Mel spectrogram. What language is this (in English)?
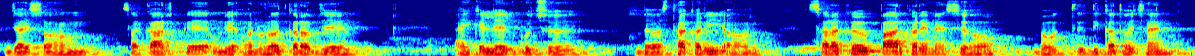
Maithili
